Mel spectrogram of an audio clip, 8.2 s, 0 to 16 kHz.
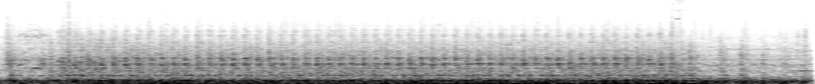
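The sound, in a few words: Volvo D13 truck engine cranking during compression test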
